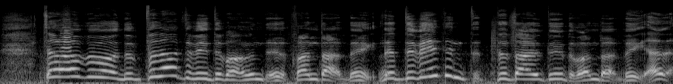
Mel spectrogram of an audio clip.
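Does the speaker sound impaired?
Yes: cerebral palsy; cerebral palsy affecting arms and legs, cognitive function unaffected, uses a scribe for study.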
